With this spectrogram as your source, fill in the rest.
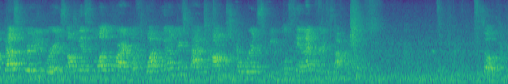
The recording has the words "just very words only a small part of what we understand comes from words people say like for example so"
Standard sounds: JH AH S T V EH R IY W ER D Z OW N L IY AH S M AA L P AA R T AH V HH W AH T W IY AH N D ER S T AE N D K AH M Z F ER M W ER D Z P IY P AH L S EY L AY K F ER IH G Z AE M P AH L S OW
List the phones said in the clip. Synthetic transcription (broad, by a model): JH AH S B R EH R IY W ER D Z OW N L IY AH S M AA L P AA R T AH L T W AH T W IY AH N D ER S T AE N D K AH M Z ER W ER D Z P IY P AH L S EY L AY K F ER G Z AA P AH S OW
